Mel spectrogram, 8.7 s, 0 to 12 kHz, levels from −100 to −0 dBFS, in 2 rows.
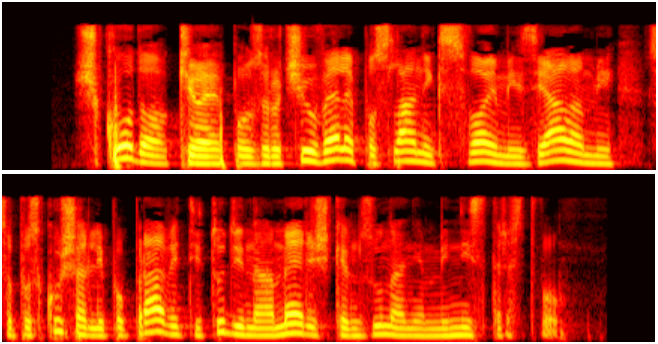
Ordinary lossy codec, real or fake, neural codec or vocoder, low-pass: AAC, 48 kbps; real; none; 7.2 kHz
